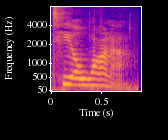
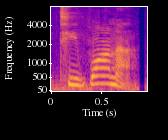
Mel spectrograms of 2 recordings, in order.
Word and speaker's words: Tijuana: So now I say Tijuana cuz apparently in my comments that's how you're supposed to say it.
